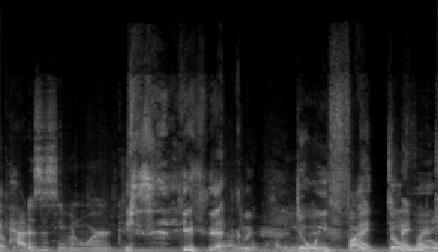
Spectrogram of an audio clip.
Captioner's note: Kingston laughs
